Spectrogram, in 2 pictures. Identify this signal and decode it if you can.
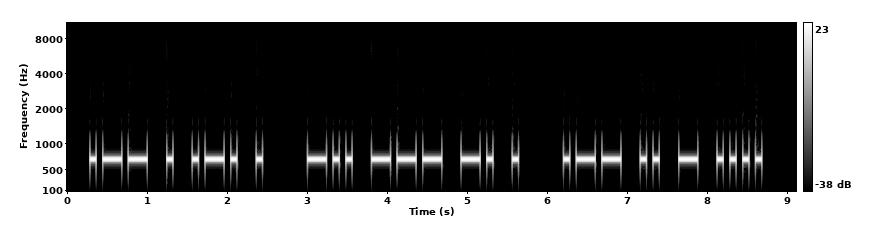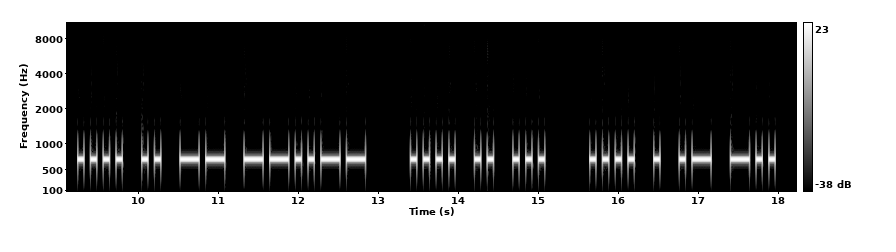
Morse code, heard as a keyed tone, about 15 wpm, 700 Hz. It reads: WERE DONE WITH HIM, HIS HEAD
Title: Sentences from Top 1000 Words - Review Part 2 - 15wpm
